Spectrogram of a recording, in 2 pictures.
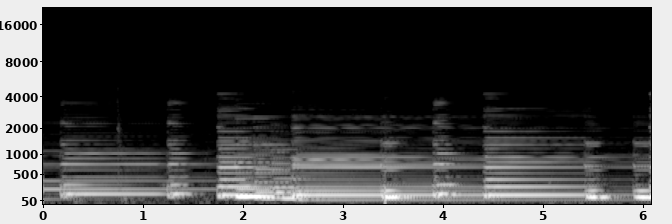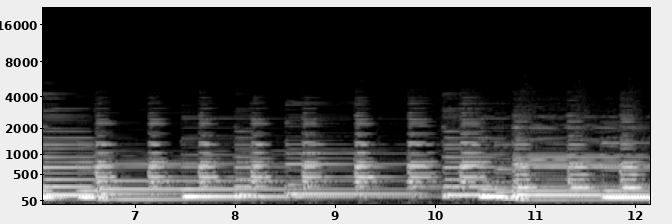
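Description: Keyboard music from a rock band's original song: sustained chords struck about once a second over a low bass line. About ten seconds in, a high hissing layer with repeated ticks comes in.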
